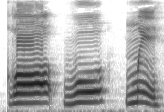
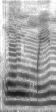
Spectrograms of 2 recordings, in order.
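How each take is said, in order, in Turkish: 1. Yavaş söyleniyor, her parça net biçimde ayrılmış. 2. Hızlı söyleniyor, bir listeye sıkıştırılmış gibi. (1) "Tekrar söylüyorum" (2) "Freni boşalmış kamyon gibi"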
